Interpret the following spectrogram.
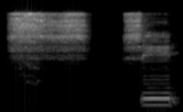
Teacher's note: জিহ্বা আর তালুর মাঝখান থেকে বাতাস চলে আসবে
